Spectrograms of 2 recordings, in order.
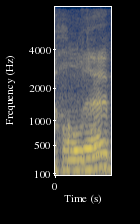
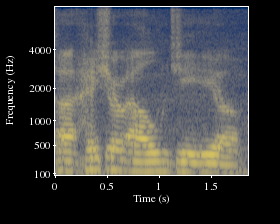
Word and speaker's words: Holger: He's very close to Holder, but he's H-O-L-G-E-R. Holger.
